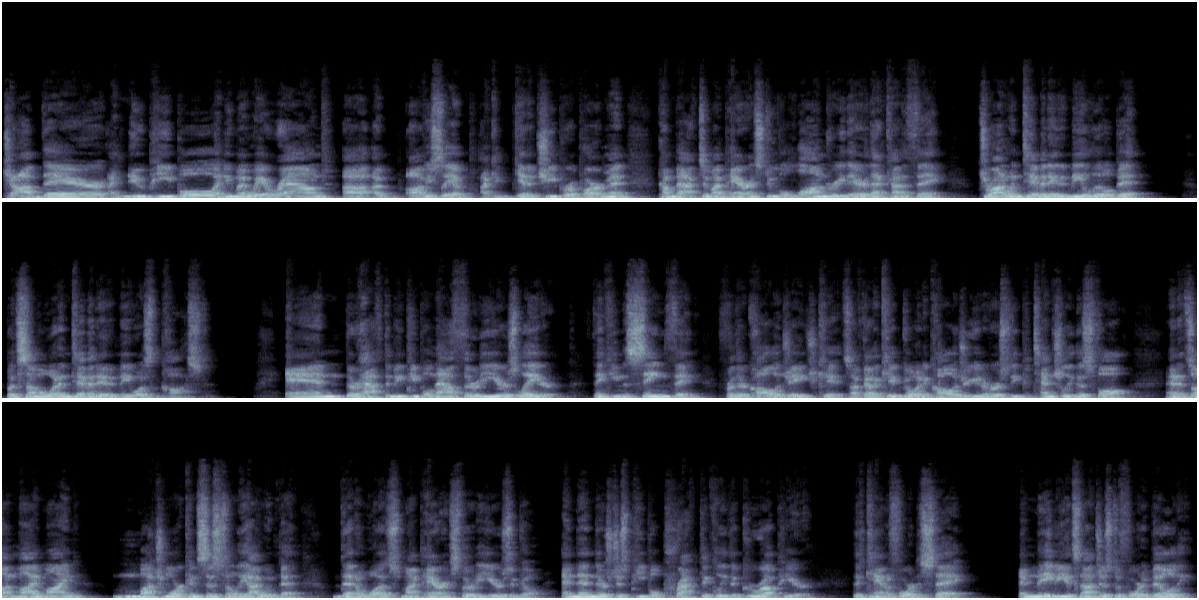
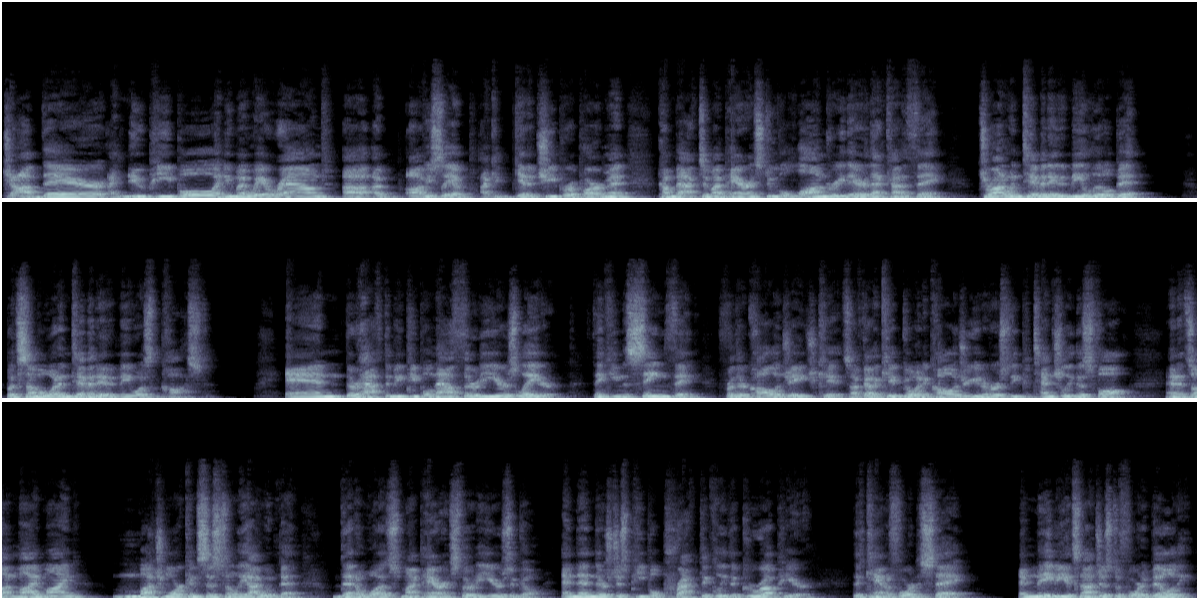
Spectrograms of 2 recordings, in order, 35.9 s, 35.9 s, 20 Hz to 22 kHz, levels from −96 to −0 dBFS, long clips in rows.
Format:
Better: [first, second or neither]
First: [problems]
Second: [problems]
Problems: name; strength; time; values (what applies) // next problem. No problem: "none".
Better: neither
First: off-mic speech; far // room echo; slight; dies away in 0.3 s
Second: off-mic speech; far // room echo; slight; dies away in 0.3 s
